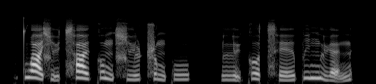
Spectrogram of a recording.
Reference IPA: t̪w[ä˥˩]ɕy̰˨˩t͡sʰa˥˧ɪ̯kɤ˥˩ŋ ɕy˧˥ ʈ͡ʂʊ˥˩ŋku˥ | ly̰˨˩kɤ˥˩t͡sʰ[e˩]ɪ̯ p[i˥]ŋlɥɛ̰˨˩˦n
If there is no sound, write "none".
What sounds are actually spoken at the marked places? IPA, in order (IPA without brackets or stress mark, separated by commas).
ä˥˩, e˧˥, i˥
